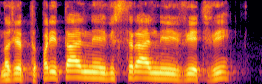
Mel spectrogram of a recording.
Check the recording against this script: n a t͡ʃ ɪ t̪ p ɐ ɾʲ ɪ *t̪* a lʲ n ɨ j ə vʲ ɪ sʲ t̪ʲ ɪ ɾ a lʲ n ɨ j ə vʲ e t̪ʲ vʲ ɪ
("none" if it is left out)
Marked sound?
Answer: t̪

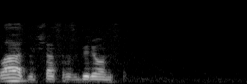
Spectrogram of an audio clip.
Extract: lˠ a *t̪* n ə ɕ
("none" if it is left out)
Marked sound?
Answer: d̪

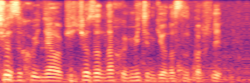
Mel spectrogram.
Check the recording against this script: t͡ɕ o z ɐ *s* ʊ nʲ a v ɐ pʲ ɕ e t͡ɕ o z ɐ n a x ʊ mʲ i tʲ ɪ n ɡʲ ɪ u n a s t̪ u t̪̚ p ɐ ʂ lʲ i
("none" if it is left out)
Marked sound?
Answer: x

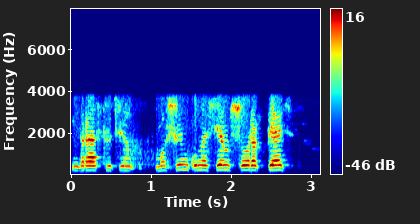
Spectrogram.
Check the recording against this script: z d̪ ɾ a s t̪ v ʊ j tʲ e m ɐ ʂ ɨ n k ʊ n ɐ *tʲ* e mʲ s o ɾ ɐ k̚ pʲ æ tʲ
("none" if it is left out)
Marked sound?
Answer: sʲ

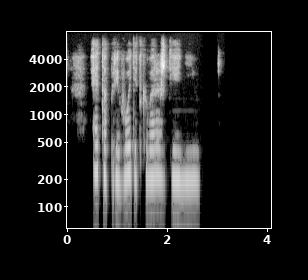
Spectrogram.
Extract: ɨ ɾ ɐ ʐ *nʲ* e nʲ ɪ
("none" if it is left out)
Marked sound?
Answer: dʲ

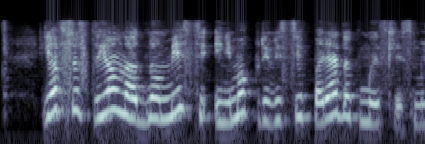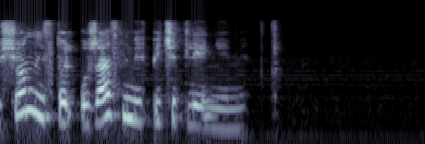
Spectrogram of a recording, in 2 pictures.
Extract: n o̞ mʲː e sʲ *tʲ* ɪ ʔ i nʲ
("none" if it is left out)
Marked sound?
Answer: tʲ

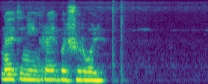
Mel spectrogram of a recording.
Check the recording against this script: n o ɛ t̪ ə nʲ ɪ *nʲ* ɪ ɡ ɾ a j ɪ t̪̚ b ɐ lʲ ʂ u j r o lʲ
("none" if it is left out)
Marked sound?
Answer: none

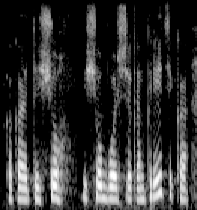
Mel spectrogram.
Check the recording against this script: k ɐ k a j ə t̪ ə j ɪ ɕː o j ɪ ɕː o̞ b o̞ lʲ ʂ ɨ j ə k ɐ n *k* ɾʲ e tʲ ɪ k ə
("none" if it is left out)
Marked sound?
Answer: k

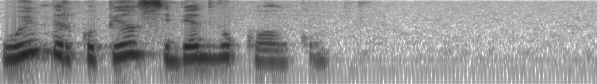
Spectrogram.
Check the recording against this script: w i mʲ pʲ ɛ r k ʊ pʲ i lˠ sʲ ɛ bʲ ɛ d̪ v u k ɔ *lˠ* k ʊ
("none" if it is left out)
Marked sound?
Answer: lˠ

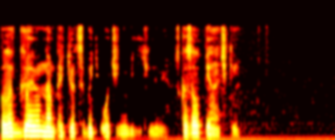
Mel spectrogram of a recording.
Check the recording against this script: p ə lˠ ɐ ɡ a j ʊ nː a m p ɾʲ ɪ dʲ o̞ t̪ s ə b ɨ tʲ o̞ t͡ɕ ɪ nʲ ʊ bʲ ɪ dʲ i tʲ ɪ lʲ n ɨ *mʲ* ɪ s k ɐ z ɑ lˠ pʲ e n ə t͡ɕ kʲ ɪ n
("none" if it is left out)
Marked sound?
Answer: mʲ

